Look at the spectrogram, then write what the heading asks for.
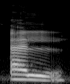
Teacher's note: یہاں لام کو پڑھتے وقت ہمارے زبان کی نوک اوپر تالو سے اوپر کے دانتوں کے مسوڑوں کو لگ رہی ہے، ایل، اس طرح۔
